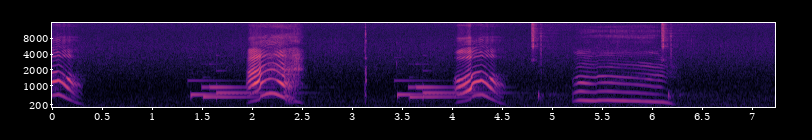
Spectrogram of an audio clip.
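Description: Short melodic chimes play.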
